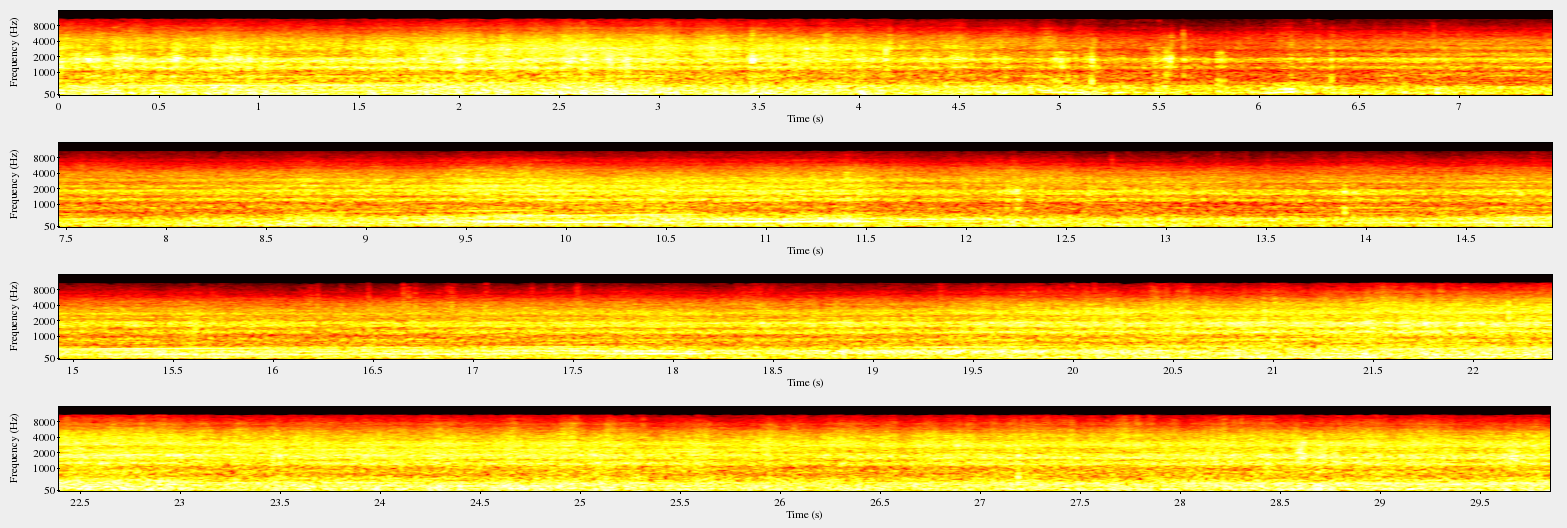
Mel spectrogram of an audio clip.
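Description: Car engine running hard on track, its pitch climbing with acceleration and dropping back at each shift or lift, over steady wind and tyre noise. There is a quieter stretch about six seconds in, as if easing off for a corner.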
